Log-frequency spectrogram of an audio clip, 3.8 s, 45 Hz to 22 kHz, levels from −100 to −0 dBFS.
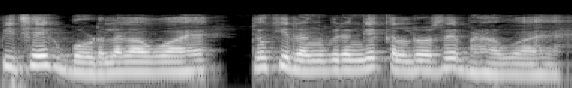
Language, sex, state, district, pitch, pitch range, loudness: Hindi, male, Uttar Pradesh, Saharanpur, 160 Hz, 140-185 Hz, -16 LUFS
